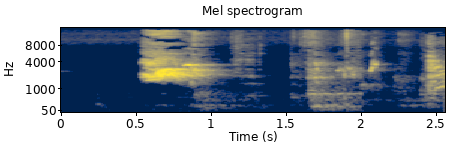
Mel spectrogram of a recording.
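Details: Breeding budgerigars: a loud harsh squawk, then softer scratchy chatter and a short grating note.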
